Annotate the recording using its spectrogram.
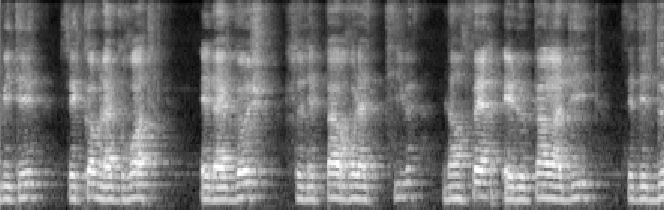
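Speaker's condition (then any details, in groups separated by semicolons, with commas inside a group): Multiple sclerosis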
